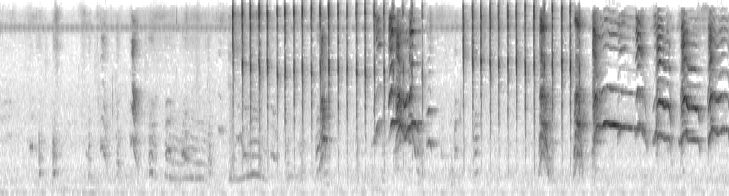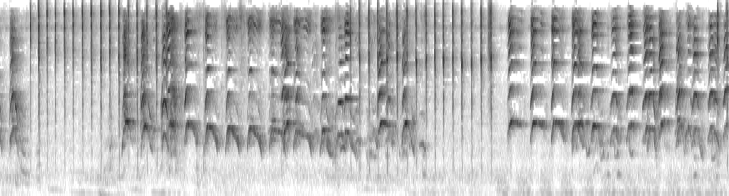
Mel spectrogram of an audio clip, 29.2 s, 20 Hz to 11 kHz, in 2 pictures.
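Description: A litter of 26-day-old German Shepherd puppies yelping together, many high-pitched cries overlapping. The cries are faint for the first few seconds, then start in earnest about four seconds in and go on almost without a break.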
